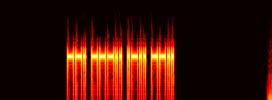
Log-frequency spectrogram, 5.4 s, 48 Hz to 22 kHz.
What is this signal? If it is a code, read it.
Morse code, heard as a keyed tone, about 30 wpm, 700 Hz. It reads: G8LZ
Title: DXCC-100 Call Signs - 4 Characters - 30wpm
